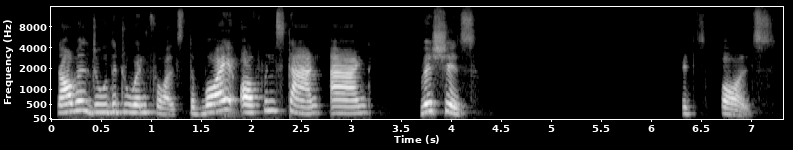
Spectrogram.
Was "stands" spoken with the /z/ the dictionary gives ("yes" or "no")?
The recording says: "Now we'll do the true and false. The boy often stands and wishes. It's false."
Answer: no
